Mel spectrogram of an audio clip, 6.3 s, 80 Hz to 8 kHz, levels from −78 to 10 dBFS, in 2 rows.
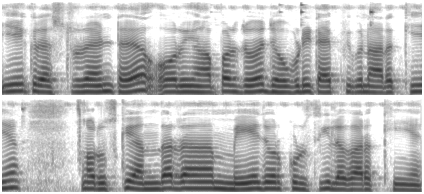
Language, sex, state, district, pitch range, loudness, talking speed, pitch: Hindi, female, Punjab, Pathankot, 185-200 Hz, -14 LUFS, 230 wpm, 195 Hz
